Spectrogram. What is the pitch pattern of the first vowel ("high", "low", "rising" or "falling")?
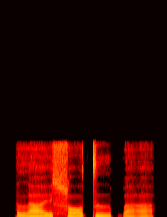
falling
